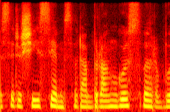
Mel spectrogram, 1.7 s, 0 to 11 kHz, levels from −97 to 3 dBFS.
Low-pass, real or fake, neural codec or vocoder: 9.9 kHz; fake; codec, 16 kHz in and 24 kHz out, 0.8 kbps, FocalCodec, streaming, 65536 codes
